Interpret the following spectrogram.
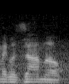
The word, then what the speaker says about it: Leguizamo: John Leguizamo. And fucking... Should ask Carl how he pronounces John Leguizamo's name.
